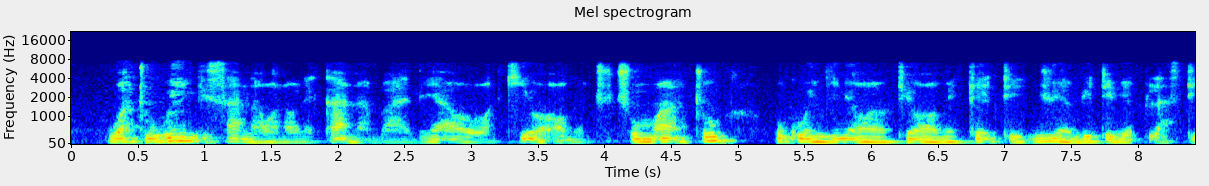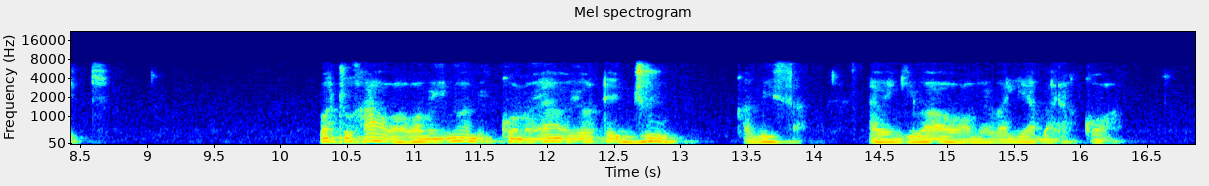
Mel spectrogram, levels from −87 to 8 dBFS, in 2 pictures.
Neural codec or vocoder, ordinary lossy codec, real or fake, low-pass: vocoder, 44.1 kHz, 80 mel bands, Vocos; Opus, 16 kbps; fake; 7.2 kHz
